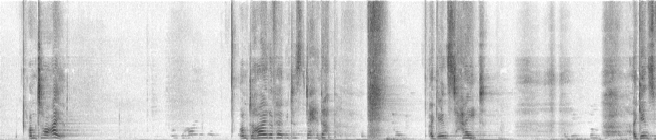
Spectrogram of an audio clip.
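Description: A woman speaks with emotion into a microphone in a large hall.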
